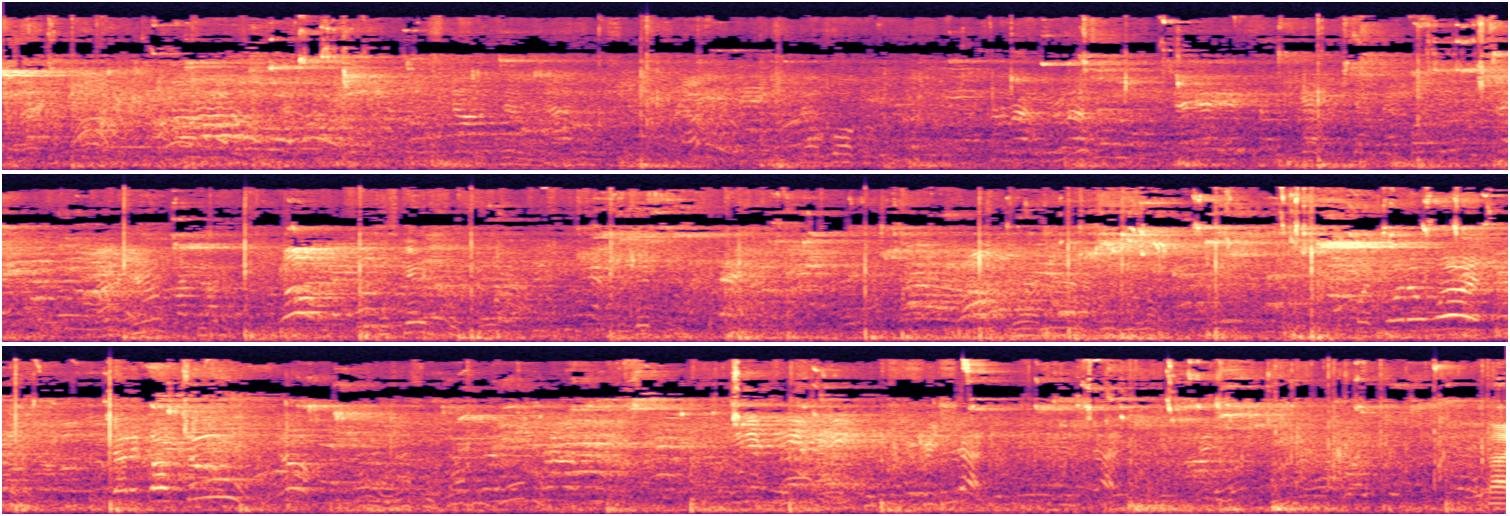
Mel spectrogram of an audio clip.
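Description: Basketball bouncing on a hardwood gym floor during a game, with scattered voices of players and spectators echoing in the large hall.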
